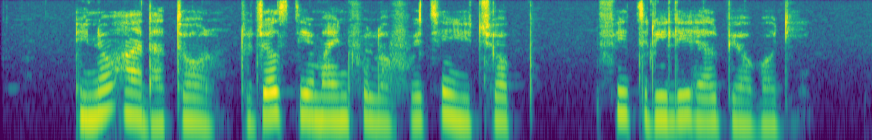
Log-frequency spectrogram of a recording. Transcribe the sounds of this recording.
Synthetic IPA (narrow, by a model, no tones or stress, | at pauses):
jinohadatʰɔltud͡ʒɔsd̥emãɪ̃ndfulɔvwetʰĩnjut͡ʃɔp | fitɹiliɦɛlpjɔbɔdi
